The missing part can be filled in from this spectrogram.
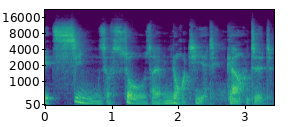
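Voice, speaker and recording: A man's put-on character voice at a very slow pace, with faint music in the background. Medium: read story. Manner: slow, formal, softly spoken.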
